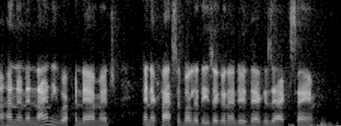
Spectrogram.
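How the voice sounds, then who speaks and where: The pace is fairly quick. The intonation stays monotone and flat. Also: man. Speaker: gamer. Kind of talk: briefing. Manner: fast.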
